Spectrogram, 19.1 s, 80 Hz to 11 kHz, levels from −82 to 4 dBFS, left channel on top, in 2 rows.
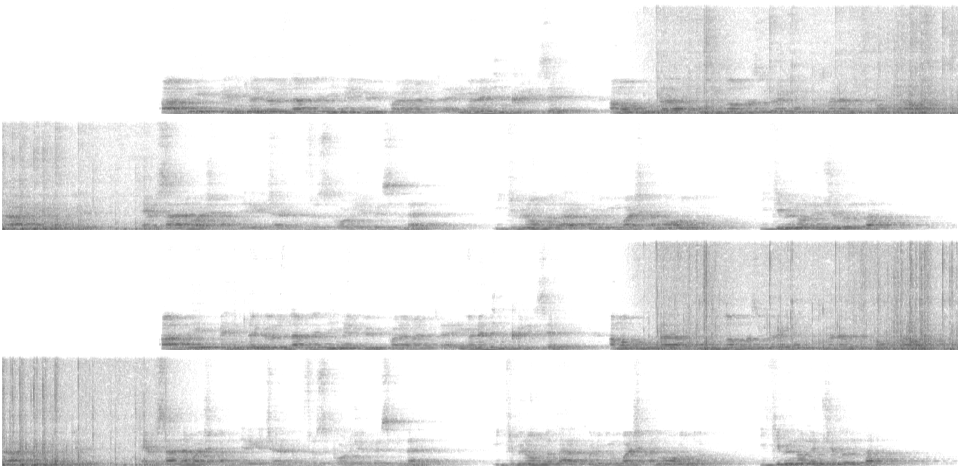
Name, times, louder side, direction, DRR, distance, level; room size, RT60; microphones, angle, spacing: voice 1, 1.6-5.6 6.1-10.4 10.9-13.8 14.5-16.6 17.1-18.3, right 1 dB, 80° right, -4 dB, 3.1 m, -38 dB
sound 1, 6.3-11.4, right 3 dB, 35° right, 0.7 m, -39 dB
8.8 x 7.2 x 6.1 m, 1.5 s
head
